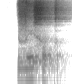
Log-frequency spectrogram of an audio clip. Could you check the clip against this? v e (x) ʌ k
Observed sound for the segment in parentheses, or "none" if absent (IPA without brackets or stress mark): x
